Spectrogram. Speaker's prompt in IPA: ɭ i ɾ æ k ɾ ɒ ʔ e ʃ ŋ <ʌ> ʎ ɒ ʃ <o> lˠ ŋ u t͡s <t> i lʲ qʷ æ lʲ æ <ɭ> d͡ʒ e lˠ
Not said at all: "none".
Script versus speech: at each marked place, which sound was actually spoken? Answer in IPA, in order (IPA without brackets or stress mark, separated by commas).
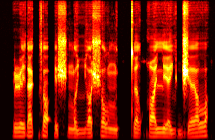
ɒ, o, tʷ, ʎ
